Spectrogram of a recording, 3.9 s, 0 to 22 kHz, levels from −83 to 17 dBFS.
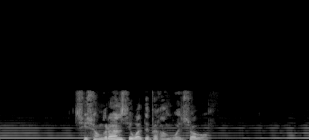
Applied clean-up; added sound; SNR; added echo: neural mask model RNNoise.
